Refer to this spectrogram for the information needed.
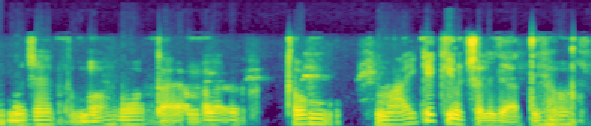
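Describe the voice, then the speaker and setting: A man acts out a lecherous older father-in-law in a staged comic phone call. The voice is low and dark, coaxing and insistent, and the audio is dull and lo-fi. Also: fairly even intonation, normal speed, vocal fry, breathy edge, no room sound. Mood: coaxing, pleading.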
